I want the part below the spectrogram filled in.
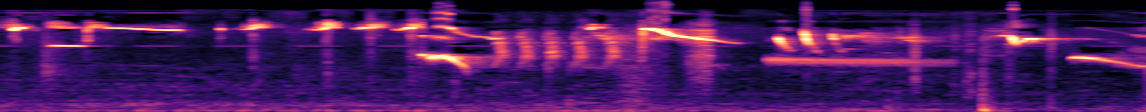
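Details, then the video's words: Cucak keling lure call for encouraging lazy caged birds to sing: high whistles and chirps, a fast buzzy rattle, a long steady mid-pitched whistle, and falling slurred notes, with one sharp click. "SUARA PIKATAN BURUNG CUCAK KELING"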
